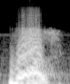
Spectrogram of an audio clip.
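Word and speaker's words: was: ஆர் வாஸ் வர் இதுவும் வாஸ் z தான் உச்சரிக்கணும் வாஸ் இது இப்படி உச்சரிக்கணும் வாஸ் வாஸ் வாஸ் இல்ல வாஸ்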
